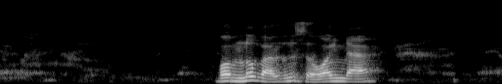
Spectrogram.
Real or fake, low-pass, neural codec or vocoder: fake; 7.2 kHz; codec, 16 kHz, 4 kbps, FunCodec, trained on LibriTTS, 50 frames a second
